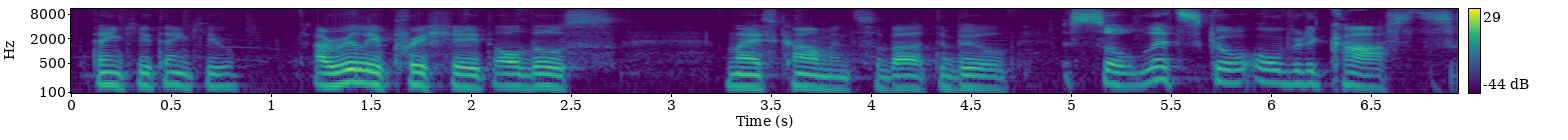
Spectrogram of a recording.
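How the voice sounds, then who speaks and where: Moderate pace in a Swedish accent. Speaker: YouTuber, car builder. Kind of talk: casual Q&A video.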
